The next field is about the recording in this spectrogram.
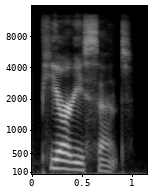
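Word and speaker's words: present: PRE sent. But if you're going to give a speech, you pre-sent your ideas. The stress jumps to the second syllable, and now it's a verb.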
